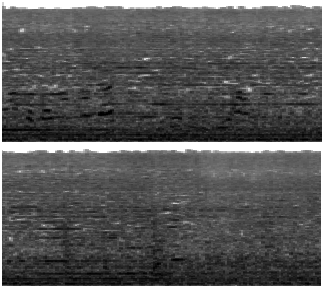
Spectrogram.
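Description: Steady low hum and noise of woodworking machinery running on a timber factory floor, with people talking in the background.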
